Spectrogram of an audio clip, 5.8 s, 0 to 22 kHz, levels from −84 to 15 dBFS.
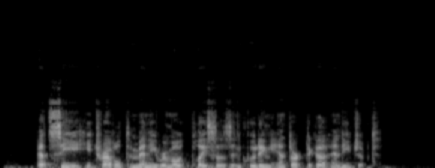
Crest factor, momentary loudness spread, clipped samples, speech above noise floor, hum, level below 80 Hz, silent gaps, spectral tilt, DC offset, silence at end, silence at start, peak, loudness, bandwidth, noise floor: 20 dB; 8 LU; under 0.1%; 58 dB; none; -62 dBFS; none; -4.5 dB/octave; under 0.1%; 0.8 s; 0.5 s; -4 dBFS; -22 LUFS; 9.4 kHz; -79 dBFS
